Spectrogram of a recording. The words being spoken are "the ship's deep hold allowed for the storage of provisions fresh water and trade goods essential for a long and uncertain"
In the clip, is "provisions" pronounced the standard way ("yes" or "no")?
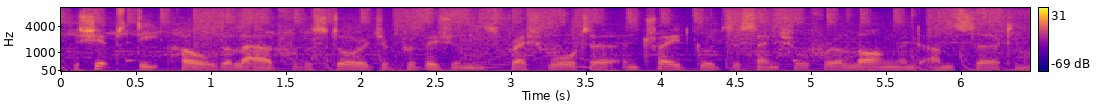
yes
